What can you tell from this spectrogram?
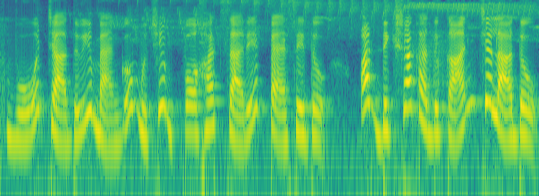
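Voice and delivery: loud, grasping command; greedy demand. Acted. Komal greedily demanding money from the mangoes, loud command. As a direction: order the magic mangoes greedily.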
